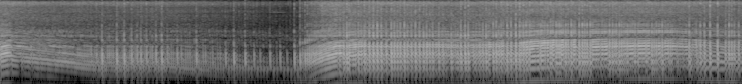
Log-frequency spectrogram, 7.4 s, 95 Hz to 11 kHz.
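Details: Old McCulloch 1-71 two-stroke chainsaw after a carburetor upgrade: after a dip it surges and races to a high, wavering scream; owner sees a huge vacuum leak at the intake gasket.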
